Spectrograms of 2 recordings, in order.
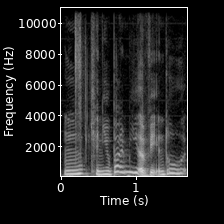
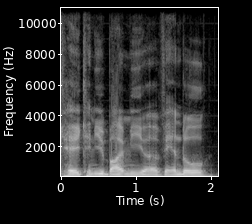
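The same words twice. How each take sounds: First: Much higher, coaxing little sigh first; imitating a girl sweetly asking for a free gun. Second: Said in the usual way. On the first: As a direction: coo it like a girl asking a favour. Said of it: "the girl would be like". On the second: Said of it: "he's like".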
